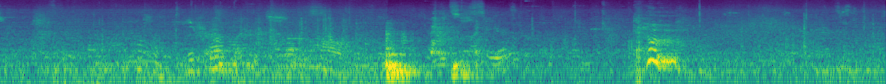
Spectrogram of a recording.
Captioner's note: more murmuring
